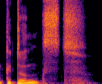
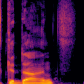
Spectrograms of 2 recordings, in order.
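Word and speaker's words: Gdańsk: How are you actually supposed to pronounce that? It's Gdansk. Gdansk. Gdansk. Gdansk, I think. Oh, you got to help us out. I think it's I think it's pronounced like the Netflix noise when the Netflix turns on.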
